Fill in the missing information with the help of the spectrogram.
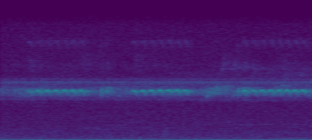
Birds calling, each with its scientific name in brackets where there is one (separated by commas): White-throated Toucan (Ramphastos tucanus)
